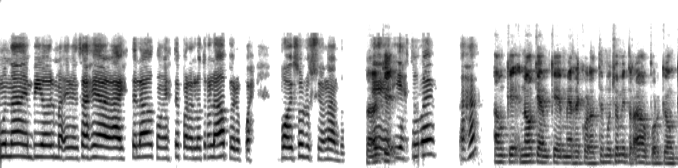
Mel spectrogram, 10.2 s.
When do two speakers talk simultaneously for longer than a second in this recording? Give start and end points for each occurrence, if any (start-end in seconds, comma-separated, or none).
none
